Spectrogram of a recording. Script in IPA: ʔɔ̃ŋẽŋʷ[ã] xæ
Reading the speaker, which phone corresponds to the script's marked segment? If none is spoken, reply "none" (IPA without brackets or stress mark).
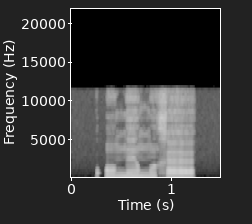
ə̃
